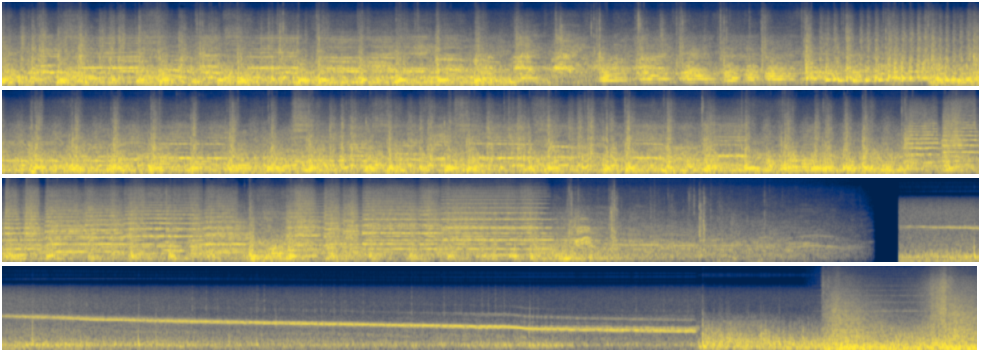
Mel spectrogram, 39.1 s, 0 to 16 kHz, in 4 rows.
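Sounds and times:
drums: 0.0s - 5.6s, 7.6s - 25.6s, 36.3s - 39.0s
marching band brass: 0.0s - 26.2s.

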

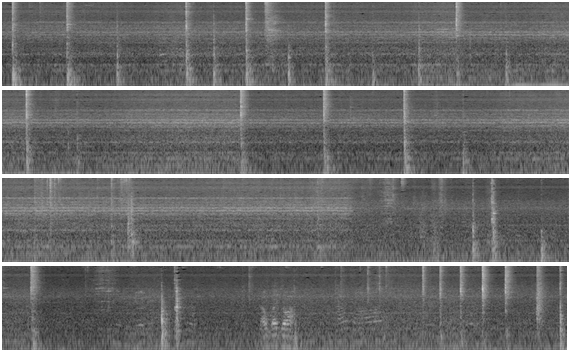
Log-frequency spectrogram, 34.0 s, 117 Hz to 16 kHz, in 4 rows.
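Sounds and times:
steady background hum: 0.0s - 33.9s
cleaver chopping on wooden block: 1.0s - 1.9s, 2.8s - 7.8s, 8.8s - 9.8s, 12.0s - 12.3s, 13.3s - 13.6s, 14.5s - 14.8s.

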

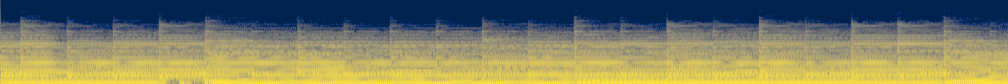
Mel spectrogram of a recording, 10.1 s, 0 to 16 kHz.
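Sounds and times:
gentle instrumental music: 0.0s - 10.0s.

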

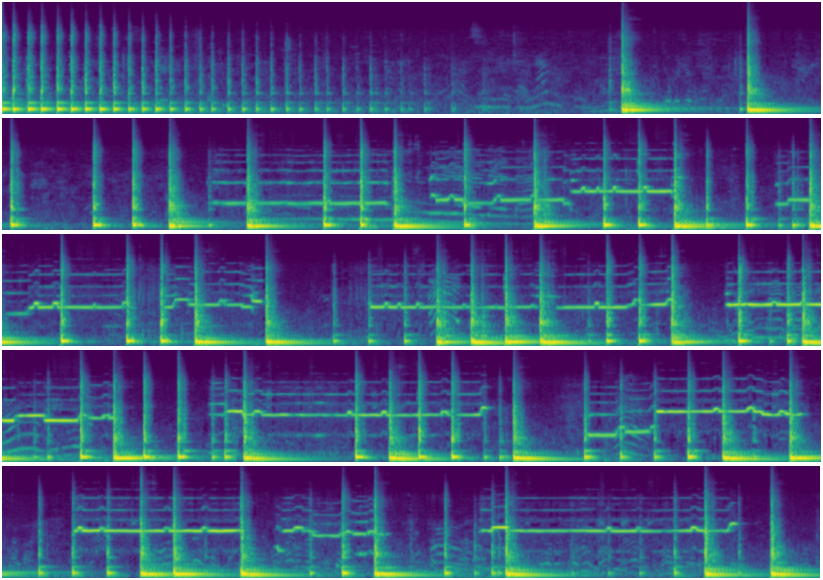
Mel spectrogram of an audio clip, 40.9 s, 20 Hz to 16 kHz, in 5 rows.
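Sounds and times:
barrel drum strokes: 0.0s - 5.0s, 6.0s - 40.9s
high flute long notes: 10.2s - 15.0s, 20.0s - 25.8s, 26.6s - 29.5s, 30.4s - 32.7s.

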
